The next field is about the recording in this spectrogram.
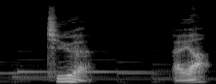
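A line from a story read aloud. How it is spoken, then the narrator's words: Loud call. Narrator (Chinese): 高声的叫着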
